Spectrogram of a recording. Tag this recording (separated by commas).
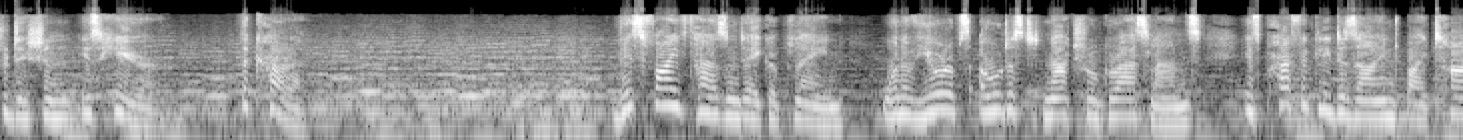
Speech, Music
